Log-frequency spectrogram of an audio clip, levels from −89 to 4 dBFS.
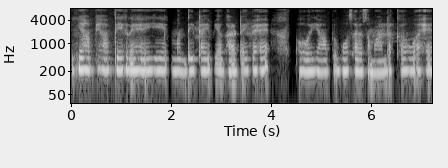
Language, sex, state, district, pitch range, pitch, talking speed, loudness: Hindi, female, Delhi, New Delhi, 200-215 Hz, 210 Hz, 180 wpm, -21 LUFS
